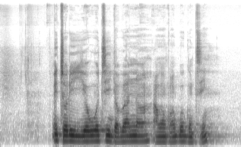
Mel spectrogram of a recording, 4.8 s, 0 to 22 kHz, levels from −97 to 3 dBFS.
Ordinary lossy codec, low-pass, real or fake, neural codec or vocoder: none; 19.8 kHz; real; none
